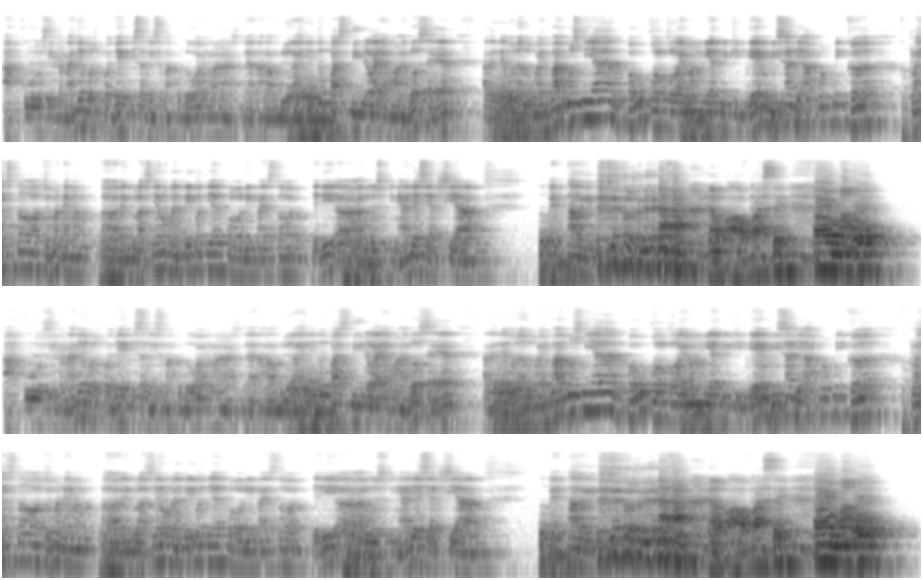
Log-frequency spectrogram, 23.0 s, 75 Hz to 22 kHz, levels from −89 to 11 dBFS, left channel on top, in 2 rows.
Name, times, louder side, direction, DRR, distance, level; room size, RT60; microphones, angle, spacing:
voice 1, 0.0-17.9 18.3-20.4 21.0-21.1 21.4-21.7, equal, 70° left, -4 dB, 2.4 m, -29 dB
voice 2, 3.5-4.0 6.1-6.4 8.5-8.6 12.7-12.9 15.7-16.0 18.2-18.5 19.7-21.3 21.6-22.3, equal, 30° left, -5 dB, 3.0 m, -18 dB
21.0 x 10.5 x 2.4 m, 0.71 s
head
